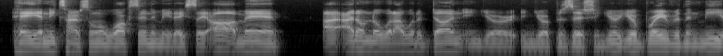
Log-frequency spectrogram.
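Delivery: ordinary talk, nothing marked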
